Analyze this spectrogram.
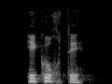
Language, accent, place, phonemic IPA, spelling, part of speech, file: French, France, Lyon, /e.kuʁ.te/, écourté, verb, LL-Q150 (fra)-écourté.wav
- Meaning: past participle of écourter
